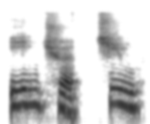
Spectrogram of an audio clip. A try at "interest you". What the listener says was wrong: Thiếu S rồi, đọc lại coi, interest Không, đọc lại nè, đọc từ từ thôi. Interest. Interest. S, S, S. Interest. Interest. Interest. Interest. Interest. S yo. Interest you. Interest you. Interest you. Hoặc là đọc từ từ ra. Em đọc từ từ quen đi rồi nó sẽ nói interest you.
